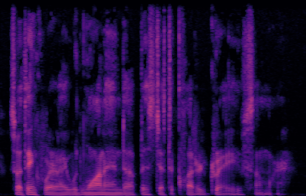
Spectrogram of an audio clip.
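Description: A man's fairly low, dark, mellow voice with vocal fry, at a fairly quick pace with lively intonation, in a very clean recording with a silent background. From Mexico, Tijuana. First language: Spanish. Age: 40s. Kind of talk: casual chat.

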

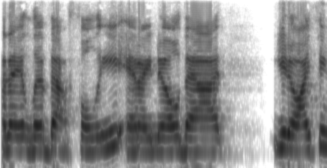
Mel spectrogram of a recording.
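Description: A woman's medium-pitched voice with a Midwestern US accent, bright and sharp in tone, monotone and flat in intonation, at a moderate pace. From Minneapolis, Minnesota, US Midwest. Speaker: network marketing entrepreneur. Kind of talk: panel discussion.

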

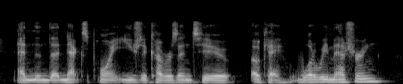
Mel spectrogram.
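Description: A man with a slight Southern US accent, fairly low in pitch, at a fairly quick pace with fairly even intonation. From US South, Alabama. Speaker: technology executive. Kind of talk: interview conversation.

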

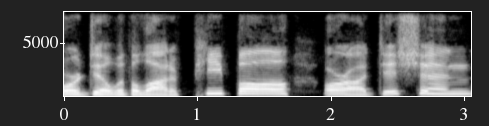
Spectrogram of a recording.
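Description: With an American accent and a normal speaking voice, a woman talks at a fairly slow pace and medium pitch with ordinary pitch variation, in a dry, close sound with no echo over a quiet background. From Florida. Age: 50s. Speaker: comedian. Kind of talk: casual chat.

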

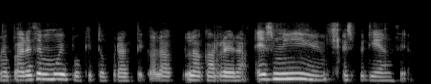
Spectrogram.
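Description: Her pitch moves in a normal way. The woman's delivery is fairly slow. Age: 20s. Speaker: social integration worker. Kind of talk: casual chat.

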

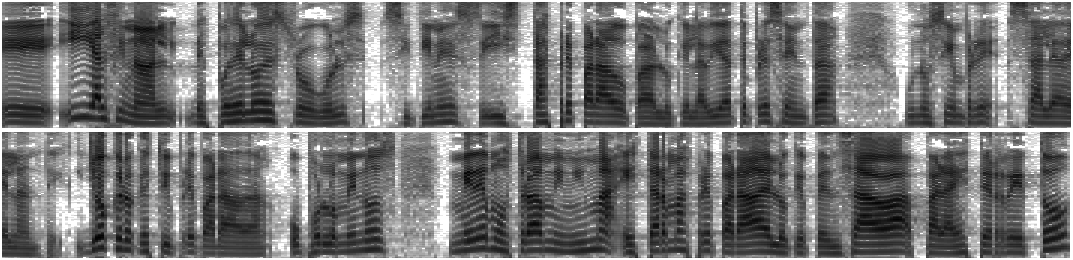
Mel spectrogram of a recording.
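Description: Lively intonation and an animated tone from a woman with fairly low pitch, at a moderate pace, in a dry, close sound with no echo. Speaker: fitness coach and gym owner. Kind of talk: casual solo podcast monologue.

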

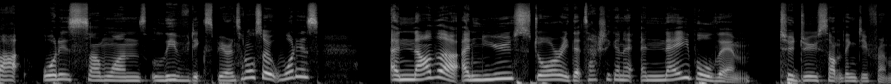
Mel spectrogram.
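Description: Lively intonation at a moderate pace, with an Australian accent, on a very clean recording with a silent background. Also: woman, medium pitch for a woman. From Australia, rural farm. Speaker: physiotherapist, pain management practitioner. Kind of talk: interview conversation.

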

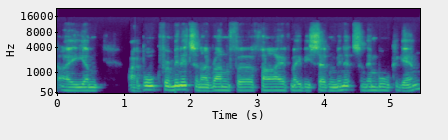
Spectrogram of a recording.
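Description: A man speaks at a moderate pace and medium pitch in a flat, monotone way. The recording is very clean, with a silent background. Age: 70s. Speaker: author and ultra runner. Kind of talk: casual interview chat.

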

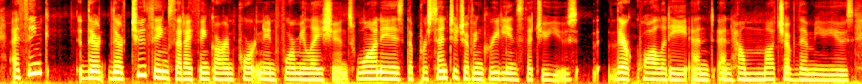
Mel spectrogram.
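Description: A woman with a plain, everyday voice talks at a moderate pace, her fairly low pitch held in fairly even intonation. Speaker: skincare brand executive. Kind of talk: radio panel discussion. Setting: studio.

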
